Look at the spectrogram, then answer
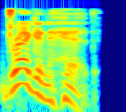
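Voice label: "dragonhead", British English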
